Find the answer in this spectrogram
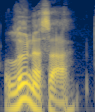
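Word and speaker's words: Lughnasadh: So, moving forward, welcome to the episode on Lammas, or Lunasa, as it is pronounced in the old Gaelic.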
